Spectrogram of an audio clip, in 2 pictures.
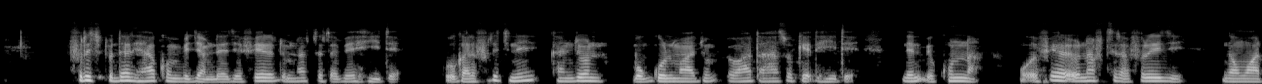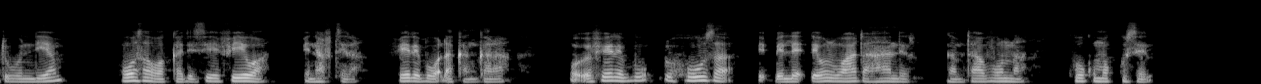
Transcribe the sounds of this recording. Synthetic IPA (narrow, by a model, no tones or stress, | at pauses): fiɾit͡ʃɗɔdaɾihakɔmbid͡ʒamɗɛd͡ʒɛfɛɾɛɗumnaftiɾtabɛhiːtɛ | kɔ̰ɡalfiɾit͡ʃnikʰaɲd͡ʒɔn | ɓɔɡɔlmad͡ʒumɓɛwatahasɔkeɗihiːtɛ̰ndɛnɓɛkunːa | wɔ̰ɓɛ̰fɛːɾɛɗɔnaftiɾafiɾid͡ʒi | ŋɡamwaːtuwondijam | hɔs̬awakːatisɛfɛwa | ɓɛnaftʰiɾa | fɛɾɛbɔwa̰ɗakaŋkaɾa | ʔɔ̰ɓɛfɛɾɛbɔɗɔhɔs̬a̰ | ɓɛɓɛlɛɗːɛɔnwataɦandɛɾ | ŋɡamtavɔnːa | kʰɔkɔmakːusɛl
